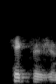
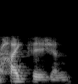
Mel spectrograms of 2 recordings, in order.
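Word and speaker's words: Hikvision: business with dawa or hick Vision or hike Vision depending on who you are and how you like to pronounce it however uh Huawei which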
